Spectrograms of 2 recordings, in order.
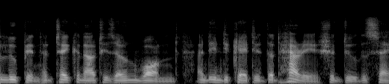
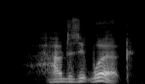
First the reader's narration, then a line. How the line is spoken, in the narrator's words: said Harry nervously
